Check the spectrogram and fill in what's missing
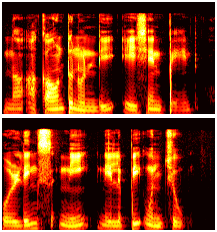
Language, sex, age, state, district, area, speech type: Telugu, male, 18-30, Telangana, Ranga Reddy, urban, read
